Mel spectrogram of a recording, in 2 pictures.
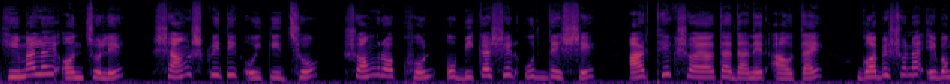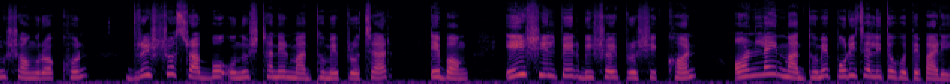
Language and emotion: Bengali, neutral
